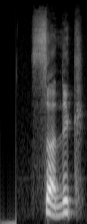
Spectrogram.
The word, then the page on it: sanik: Kaqchikel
